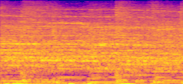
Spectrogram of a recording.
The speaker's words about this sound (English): It's just fans screaming. Yeah, this is the summer stage at Stone Pony, the one we were at.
